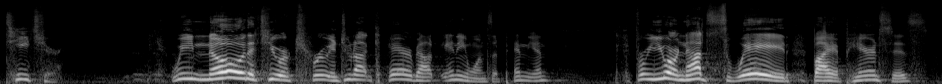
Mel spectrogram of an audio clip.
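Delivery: oily flatterer laying it on thick; fawning flattery. Acted. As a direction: sweet-talk the teacher like you want something. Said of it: "read it in the tone I'm convinced it ought to be read in".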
